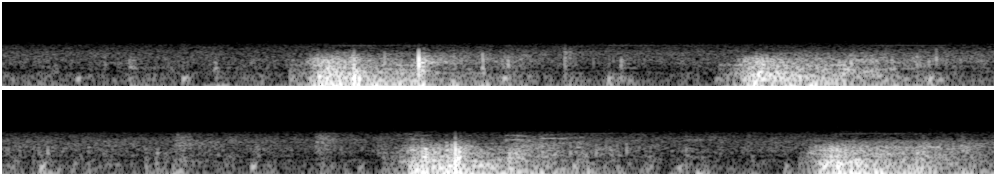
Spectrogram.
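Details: Crackles in chest auscultation of a real ventilated patient.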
